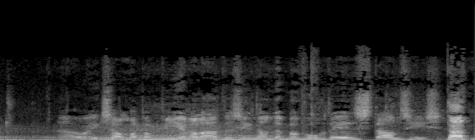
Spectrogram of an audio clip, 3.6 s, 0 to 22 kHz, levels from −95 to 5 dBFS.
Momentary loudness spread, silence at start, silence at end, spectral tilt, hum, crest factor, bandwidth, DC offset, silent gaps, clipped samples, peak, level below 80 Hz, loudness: 11 LU; 0 s; 0 s; -4.5 dB/octave; none; 22 dB; 14 kHz; under 0.1%; none; under 0.1%; -6 dBFS; -46 dBFS; -29 LUFS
